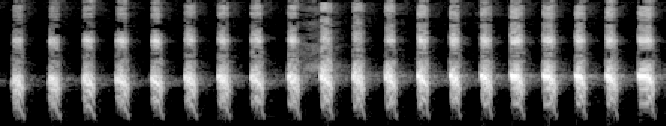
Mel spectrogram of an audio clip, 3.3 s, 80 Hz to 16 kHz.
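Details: Loud, regular chuk calls from a female chukar partridge used in hunting, recorded 3 May 2025, about three harsh notes per second in an unbroken even rhythm.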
